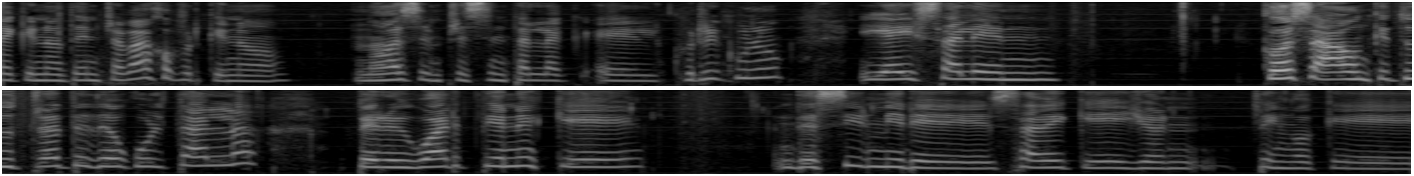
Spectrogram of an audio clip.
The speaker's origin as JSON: {"language": "Spanish", "town": "Santiago", "region": "Santiago Metropolitan", "country": "Chile", "said": "La verdad, yo soy de Santiago"}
